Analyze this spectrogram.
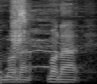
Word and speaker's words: Monat: It's the Monat. Is it Monat or how do you pronounce it? Think of it this way: modern, Oh yeah, modern nature, right?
